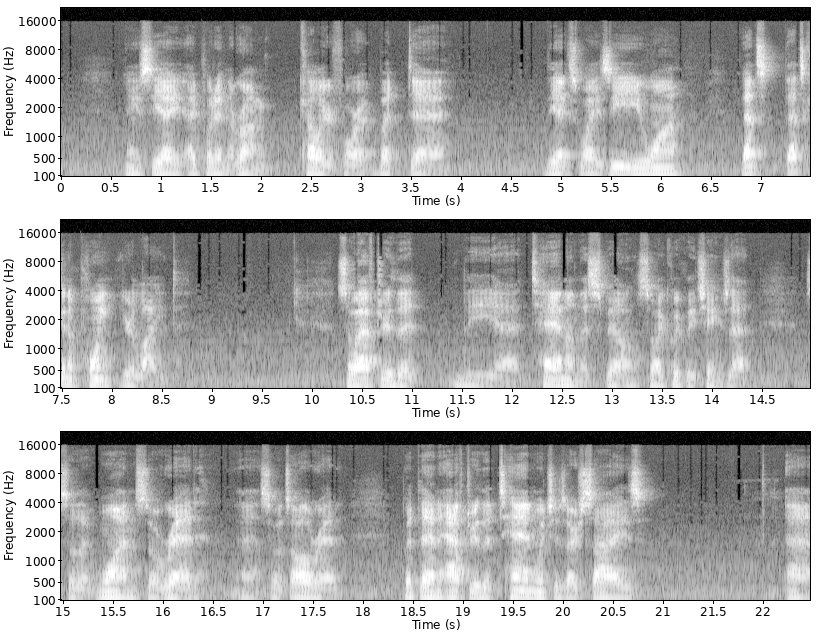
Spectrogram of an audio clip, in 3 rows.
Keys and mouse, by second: 0.0-2.5 drag, 7.5-9.0 drag, 9.9-11.8 drag.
